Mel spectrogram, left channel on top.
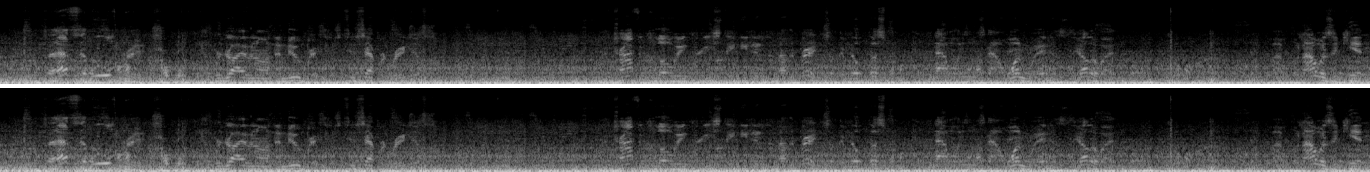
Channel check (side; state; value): both; identical; correlation 1.00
